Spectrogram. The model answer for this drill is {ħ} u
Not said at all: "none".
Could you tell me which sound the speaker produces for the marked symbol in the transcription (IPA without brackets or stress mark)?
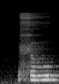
ħ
